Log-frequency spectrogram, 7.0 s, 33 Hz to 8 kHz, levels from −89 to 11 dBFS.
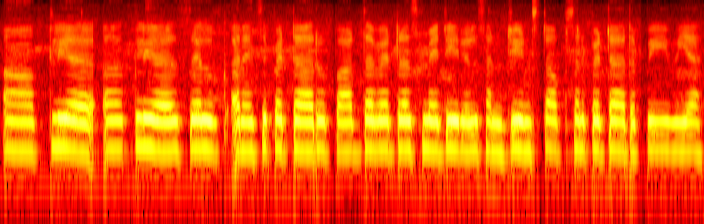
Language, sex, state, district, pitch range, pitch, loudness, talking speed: Telugu, female, Andhra Pradesh, Annamaya, 200-210 Hz, 205 Hz, -13 LUFS, 135 wpm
